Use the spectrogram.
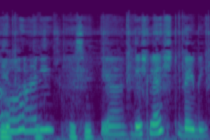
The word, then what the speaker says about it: Geschlecht: Geschlecht means gender. Am I pronouncing it the right way?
